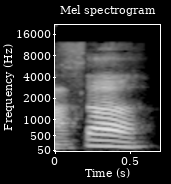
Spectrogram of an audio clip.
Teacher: জিভের আগা উপরের দাঁতের আগায় লাগিয়ে সা উচ্চারণ হবে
